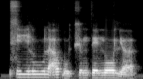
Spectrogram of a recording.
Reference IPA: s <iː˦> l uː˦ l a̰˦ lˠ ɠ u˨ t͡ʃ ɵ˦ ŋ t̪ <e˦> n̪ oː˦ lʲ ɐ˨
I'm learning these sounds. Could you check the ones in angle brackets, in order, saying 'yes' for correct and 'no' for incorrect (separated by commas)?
yes, yes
